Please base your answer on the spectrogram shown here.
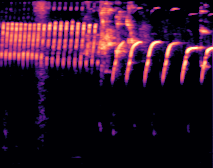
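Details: Vigorously singing canary, recorded as a lure to prompt young canaries to sing: a fast, even trill of short high notes for about a second and a half, then bright descending swoops repeated roughly every quarter second.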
